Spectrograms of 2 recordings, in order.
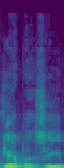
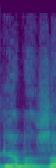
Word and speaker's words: Gamma Xi: And the Gamma Z chapter has been, it's pronounced Gamma Z, by the way. They started calling it Gamma Xi a few years later.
